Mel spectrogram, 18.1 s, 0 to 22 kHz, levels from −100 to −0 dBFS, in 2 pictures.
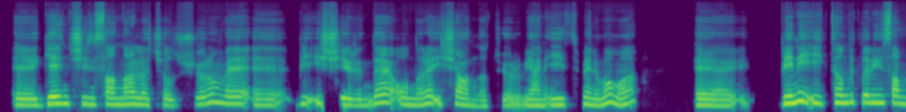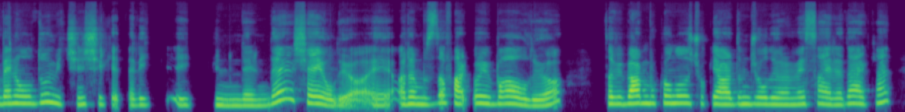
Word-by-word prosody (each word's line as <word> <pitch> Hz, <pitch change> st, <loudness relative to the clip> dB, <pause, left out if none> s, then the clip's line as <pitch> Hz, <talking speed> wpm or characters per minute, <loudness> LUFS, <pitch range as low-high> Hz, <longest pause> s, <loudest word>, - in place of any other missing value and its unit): eee, 185 Hz, -1 st, +2 dB
genç 225 Hz, +4 st, +3 dB
insanlarla 200 Hz, -1 st, +1 dB
çalışıyorum 200 Hz, +7 st, -3 dB
ve, 220 Hz, -2 st, +1 dB
eee, 180 Hz, -, -4 dB
bir 220 Hz, -, -4 dB
iş 270 Hz, -9 st, -2 dB
yerinde 200 Hz, +6 st, +1 dB
onlara 195 Hz, +2 st, 0 dB
işi 215 Hz, 0 st, -1 dB
anlatıyorum, 160 Hz, -, -4 dB
yani 180 Hz, 0 st, -1 dB
eğitmenim 190 Hz, +1 st, -1 dB
ama, 235 Hz, +1 st, +2 dB, 0.6 s
eee, 175 Hz, -2 st, 0 dB
ı -, -, -22 dB, 0.3 s
beni 240 Hz, +6 st, +7 dB
ilk 240 Hz, -4 st, 0 dB
tanıdıkları 255 Hz, 0 st, +2 dB
insan 245 Hz, -3 st, +1 dB
ben 225 Hz, 0 st, +2 dB
olduğum 235 Hz, +3 st, +1 dB
için 205 Hz, -1 st, -5 dB
şirkette 205 Hz, -3 st, -5 dB
ilk 190 Hz, +1 st, -5 dB, 0.2 s
ilk 185 Hz, 0 st, -4 dB, 0.2 s
günlerinde 175 Hz, -, 0 dB
şey 230 Hz, -8 st, +3 dB
oluyor, 175 Hz, -, -1 dB
eee, 180 Hz, -2 st, -3 dB
aramızda 210 Hz, +2 st, 0 dB
farklı 235 Hz, -1 st, +1 dB
bir 225 Hz, -3 st, +1 dB
bağ 220 Hz, 0 st, +4 dB
oluyor. 185 Hz, -, +1 dB, 0.4 s
Tabii, 215 Hz, -1 st, 0 dB
ben 230 Hz, +1 st, +6 dB
bu 230 Hz, -, -3 dB
konuda 235 Hz, 0 st, +2 dB
da -, -, -2 dB
çok 225 Hz, -1 st, -13 dB
yardımcı 210 Hz, 0 st, +2 dB
oluyorum 200 Hz, -1 st, 0 dB
vs. 210 Hz, 0 st, -6 dB, 0.3 s
derken, 230 Hz, +5 st, -1 dB
210 Hz, 150 wpm, -23 LUFS, 190-230 Hz, 0.6 s, beni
